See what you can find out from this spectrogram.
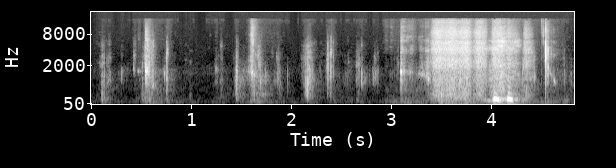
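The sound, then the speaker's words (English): Someone chews a raw carrot: sparse, crisp crunches click through the quiet, then build into a denser, louder burst of grinding chewing near the end. “I want you to start by just eating the carrot on its own and just think about the flavor.”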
